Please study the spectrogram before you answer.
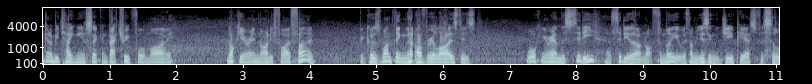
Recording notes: While walking home I thought I’d reflect on a couple of things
